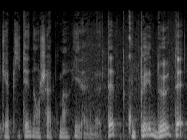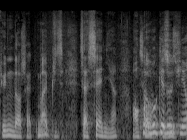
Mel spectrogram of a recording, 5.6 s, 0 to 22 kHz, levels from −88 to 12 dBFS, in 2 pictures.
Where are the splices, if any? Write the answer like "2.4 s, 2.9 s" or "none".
none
